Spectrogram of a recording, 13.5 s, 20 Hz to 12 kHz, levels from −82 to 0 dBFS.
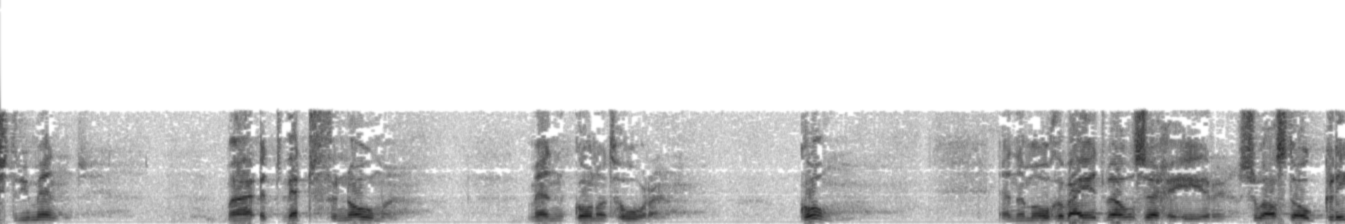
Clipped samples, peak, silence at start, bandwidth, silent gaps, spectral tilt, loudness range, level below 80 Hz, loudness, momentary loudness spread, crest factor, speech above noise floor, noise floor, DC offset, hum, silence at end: under 0.1%; -2 dBFS; 0 s; 6.4 kHz; none; -1.5 dB/octave; 9 LU; -58 dBFS; -15 LUFS; 23 LU; 18 dB; 32 dB; -48 dBFS; under 0.1%; none; 0 s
